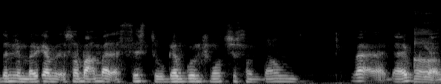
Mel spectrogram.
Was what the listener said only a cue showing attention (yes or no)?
no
